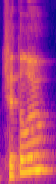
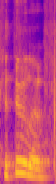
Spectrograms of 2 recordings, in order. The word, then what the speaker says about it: Cthulhu: Chaloo. Chulu. Chu. Cthulu. Yes. Cthulhu. Now that's the one.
